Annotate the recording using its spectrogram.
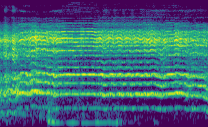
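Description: Live qawwali: a male voice holds one long, wavering sung note over harmonium accompaniment, stepping down in pitch at the very end.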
